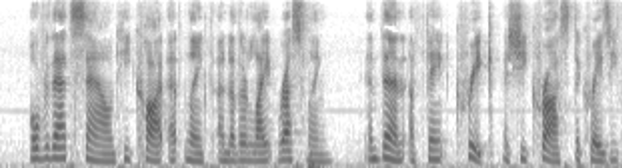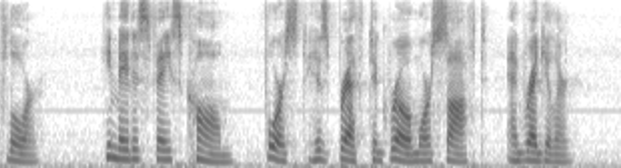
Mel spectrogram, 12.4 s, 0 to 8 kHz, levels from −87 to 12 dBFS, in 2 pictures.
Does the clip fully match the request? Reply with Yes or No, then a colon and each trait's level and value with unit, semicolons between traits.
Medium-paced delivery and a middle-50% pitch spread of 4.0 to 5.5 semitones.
No: average, 170 wpm; average, 3.6 semitones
